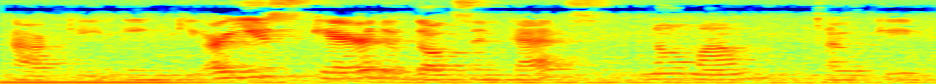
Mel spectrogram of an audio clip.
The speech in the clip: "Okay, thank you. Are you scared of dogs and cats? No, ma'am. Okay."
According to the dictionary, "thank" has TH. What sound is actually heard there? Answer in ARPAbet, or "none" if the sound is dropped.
T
